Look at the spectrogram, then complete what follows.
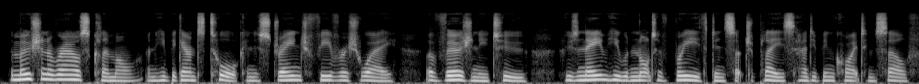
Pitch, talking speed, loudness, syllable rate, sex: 185 Hz, 210 wpm, -17 LUFS, 5.8 syllables/s, female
